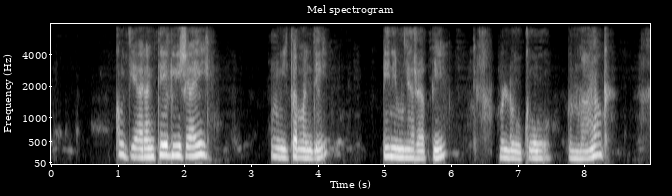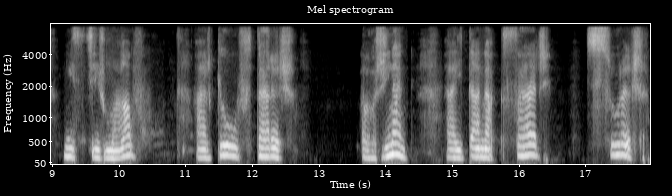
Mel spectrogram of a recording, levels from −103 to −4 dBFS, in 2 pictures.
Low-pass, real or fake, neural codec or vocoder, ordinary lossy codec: 7.2 kHz; fake; codec, 24 kHz, 1.5 kbps, HILCodec; MP3, 64 kbps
